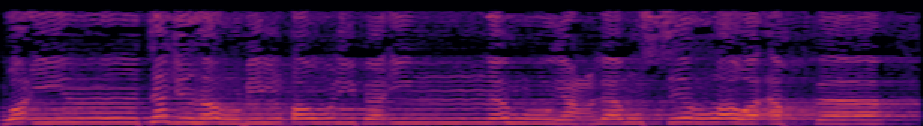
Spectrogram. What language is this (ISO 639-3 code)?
ara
